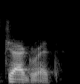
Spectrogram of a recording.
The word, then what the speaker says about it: Jagreet: The I's always throw me off. I don't know how to pronounce the I's. So absolutely. You're almost there. It's pronounced as Jagreet. – Jagreet. Oh, yeah. So it's an A. See, the A, yeah. I didn't think about that, the A sound.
